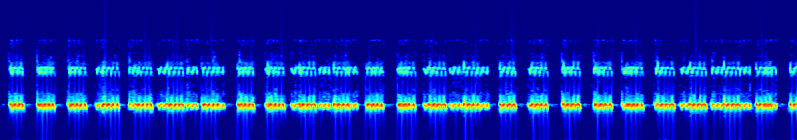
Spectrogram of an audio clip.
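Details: Two crickets chirping close up, a clean high-pitched pulsed trill of short bursts, roughly four per second, sometimes overlapping into doubled pulses; no other sounds.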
